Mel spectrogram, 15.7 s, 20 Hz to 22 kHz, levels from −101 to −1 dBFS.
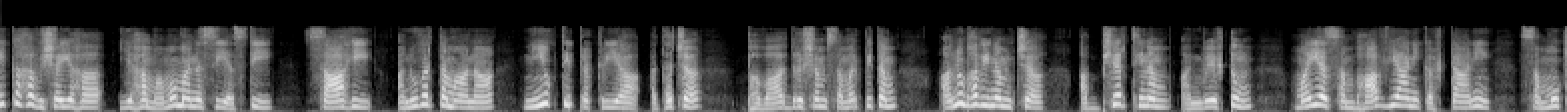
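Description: Throughout, the speech is dull, with nothing above 7.9 kHz and a plainly audible fizzy warble on sibilants, likely AAC compression at a low bitrate, consistent with about 24 kbps.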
